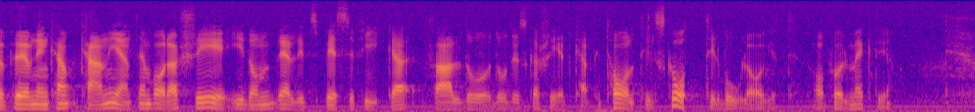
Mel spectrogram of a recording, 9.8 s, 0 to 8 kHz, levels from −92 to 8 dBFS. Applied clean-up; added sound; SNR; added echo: none; none; none; none.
